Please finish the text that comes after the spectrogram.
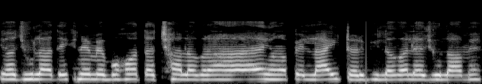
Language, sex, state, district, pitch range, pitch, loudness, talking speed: Hindi, female, Bihar, Saharsa, 225-235 Hz, 225 Hz, -11 LUFS, 225 wpm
